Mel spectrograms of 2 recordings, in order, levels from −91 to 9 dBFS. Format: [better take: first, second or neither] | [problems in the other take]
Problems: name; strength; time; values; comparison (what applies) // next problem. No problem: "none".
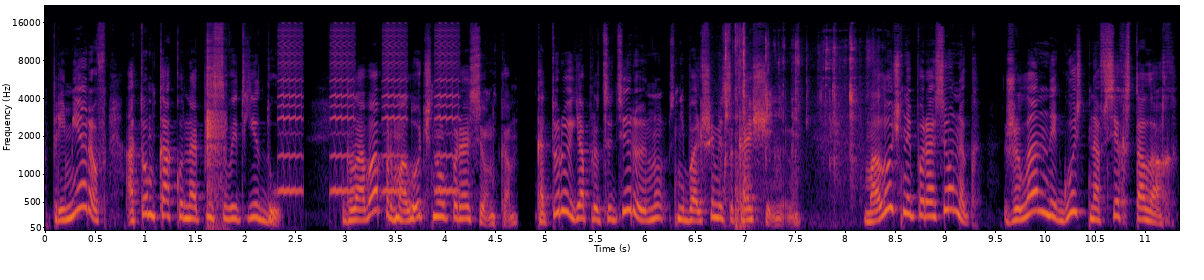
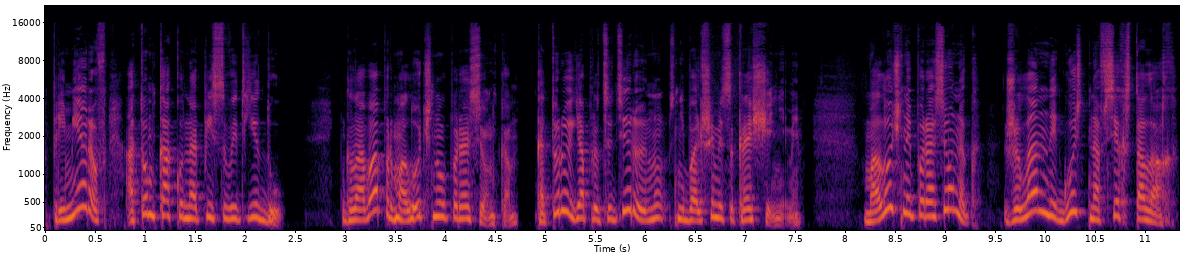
second | keyboard typing; noticeable; at 1.5 s; peak 2 dB below the speech // alarm; noticeable; from 2.5 to 4 s; peak 5 dB below the speech // jangling keys; noticeable; from 7 to 8.5 s; peak 4 dB below the speech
